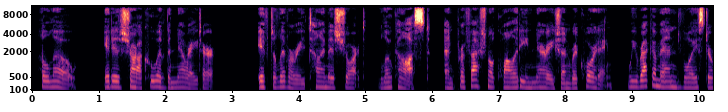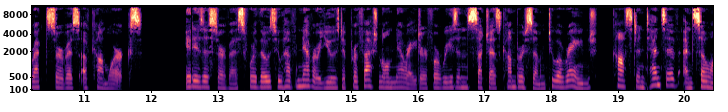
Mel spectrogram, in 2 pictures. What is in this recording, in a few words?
speech eng F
